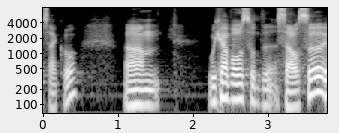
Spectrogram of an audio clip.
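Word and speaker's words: SLSA: whole application life cycle we have also the salsa it's pronounced also even though the acronym is not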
